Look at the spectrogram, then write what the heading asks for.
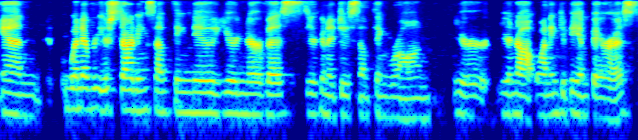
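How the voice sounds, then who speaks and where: A woman with an American accent, very deep and low in pitch, monotone and flat in intonation, at a fairly quick pace with hardly any pauses. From Texas. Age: 60s. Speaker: professional poker player. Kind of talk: interview.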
